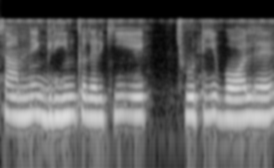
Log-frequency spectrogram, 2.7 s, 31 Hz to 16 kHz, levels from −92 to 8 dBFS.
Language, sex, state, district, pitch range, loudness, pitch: Hindi, female, Bihar, Supaul, 210-220 Hz, -15 LUFS, 220 Hz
